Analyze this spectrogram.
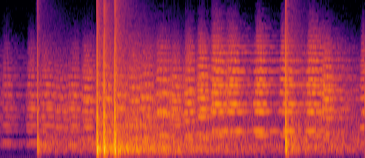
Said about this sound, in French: Devant le feu de la Saint-Jean, par une fraîche nuit d'été, j'attends le feu d'artifice et son explosion de gaieté. Les couleurs mirifiques dessinent dans le ciel noir des figures fantastiques si réjouissantes à voir.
